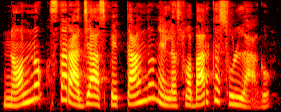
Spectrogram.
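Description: A woman's voice: mid-range voice, sing-song, moderate pace, breathy edge. Woman doing a cheerful father goose. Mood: encouraging.

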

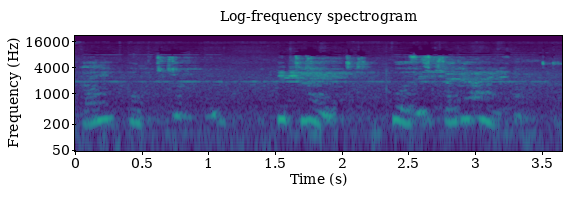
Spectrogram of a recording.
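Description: A woman making scripted train platform announcements in a flat, measured manner, heard over a station loudspeaker. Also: fairly high pitch, lo-fi sound, noisy background. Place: large train station hall, heard over public address. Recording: echoey station loudspeaker from far off.

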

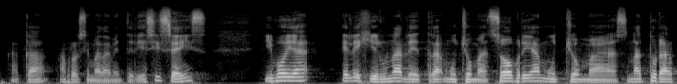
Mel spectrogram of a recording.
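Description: A man calmly explaining a software tutorial step by step, thinking aloud as he works. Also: mid-range voice. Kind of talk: screen-recorded software tutorial.

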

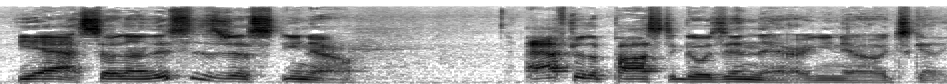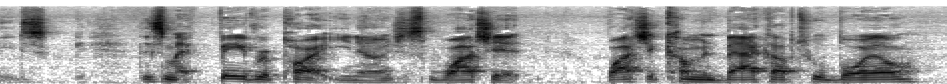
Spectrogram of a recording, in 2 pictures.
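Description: A young composer hosts a joking home cooking show in a small indoor kitchen with a brick wall, rambling in a mock-earnest, tongue-in-cheek way with lots of fillers. His voice is on the low side and fairly quick.

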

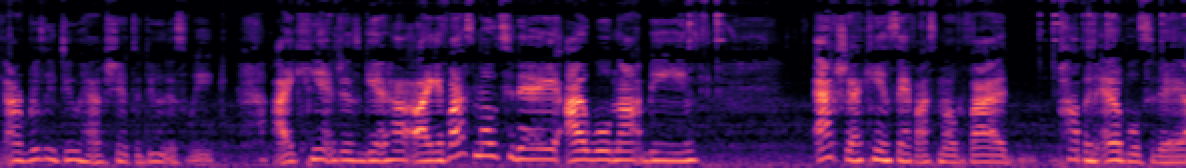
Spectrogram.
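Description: A woman's voice: fairly low pitch, fairly bright tone. A middle-aged American woman giving a casual, rambling talk to camera in a blunt, slangy, conversational way. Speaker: vlogger. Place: inside a car. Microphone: phone at arm's length. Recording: distant mic, noisy car ambience.

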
